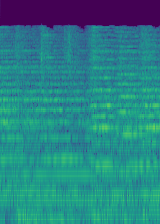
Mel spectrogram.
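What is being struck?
Nothing is struck.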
